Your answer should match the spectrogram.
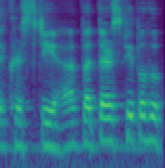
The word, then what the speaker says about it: Cristea: It's we pronounce it Cristia, but there's people who pronounce it Cristi, Cristea, many different versions of how you can pronounce the name, but in Romanian we pronounce it Cristia, so Cristia.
